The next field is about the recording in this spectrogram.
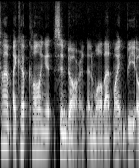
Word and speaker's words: Sindarin: In Sindarin, you put your emphasis on the third to the last syllable if your word has more than three syllables. Sindarin happens to have three syllables, so unlike what I was doing last time, putting the emphasis on the dar, you're going to put it on the sin in.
